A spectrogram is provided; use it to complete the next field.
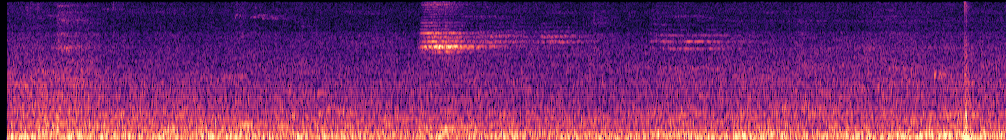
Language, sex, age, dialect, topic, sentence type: Marathi, female, 25-30, Varhadi, banking, statement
